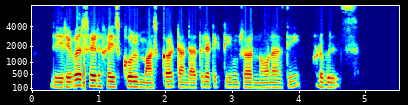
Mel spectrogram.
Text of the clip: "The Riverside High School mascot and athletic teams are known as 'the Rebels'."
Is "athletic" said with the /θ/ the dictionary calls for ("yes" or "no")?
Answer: no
